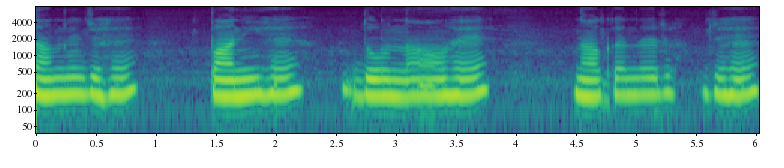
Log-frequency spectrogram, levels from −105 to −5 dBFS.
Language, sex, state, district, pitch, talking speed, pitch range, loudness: Hindi, female, Bihar, East Champaran, 195 Hz, 140 wpm, 185-200 Hz, -25 LUFS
